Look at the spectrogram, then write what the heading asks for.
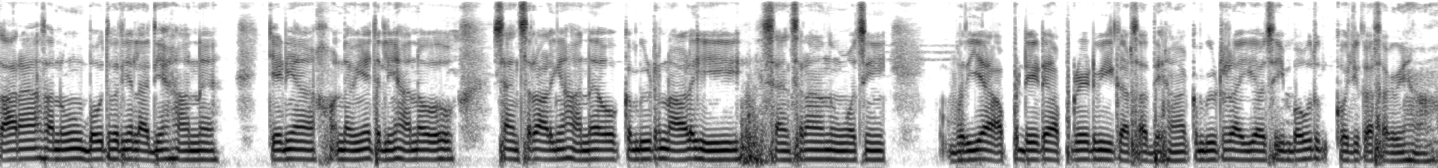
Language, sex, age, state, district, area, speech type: Punjabi, male, 18-30, Punjab, Gurdaspur, urban, spontaneous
